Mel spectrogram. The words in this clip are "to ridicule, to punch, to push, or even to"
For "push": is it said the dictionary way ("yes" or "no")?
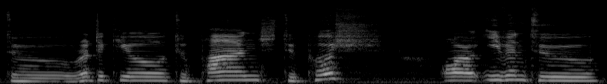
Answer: yes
